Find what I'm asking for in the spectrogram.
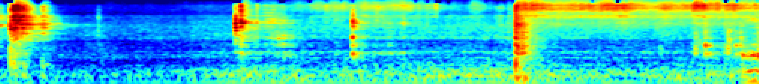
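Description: Metal utensil scraping and tapping in a Gotham Steel nonstick pan while food sizzles, a few sharp clinks standing out over steady frying noise.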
